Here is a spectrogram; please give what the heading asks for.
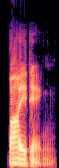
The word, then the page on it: biting: American English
